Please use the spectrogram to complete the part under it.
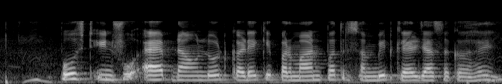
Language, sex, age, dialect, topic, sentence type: Magahi, male, 18-24, Western, banking, statement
